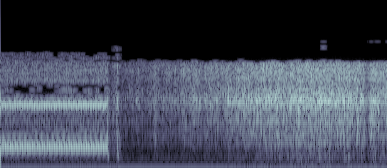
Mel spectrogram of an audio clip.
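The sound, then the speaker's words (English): A higher-pitched telephone ring sounds once as a steady electronic tone for about a second, then gives way to continuous hissing, crackling static that slowly grows louder. “Here's another type of ring.”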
